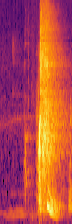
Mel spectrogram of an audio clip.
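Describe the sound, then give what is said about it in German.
A single sudden, loud sneeze, with a sharp burst of breathy noise that trails off after a brief intake of breath. “Ui, jetzt habe ich mich niesen.”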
